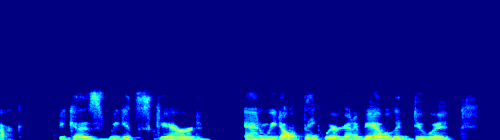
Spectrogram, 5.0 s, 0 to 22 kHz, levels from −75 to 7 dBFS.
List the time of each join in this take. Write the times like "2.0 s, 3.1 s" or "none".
none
